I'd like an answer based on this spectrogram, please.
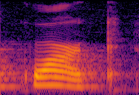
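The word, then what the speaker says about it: quark: free cox for mastermark a palavra quack deveria ser pronunciada como o corte mas com um k no final em vez do T só que em geral pronuncia-se de modo rimar com lark a diferentes variedades de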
